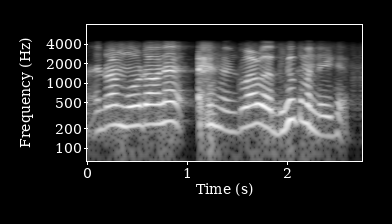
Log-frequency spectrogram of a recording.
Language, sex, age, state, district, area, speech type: Assamese, male, 18-30, Assam, Biswanath, rural, conversation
